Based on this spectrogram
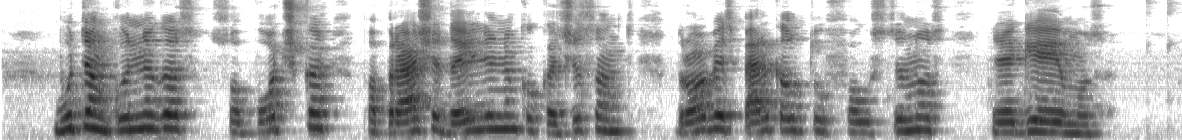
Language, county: Lithuanian, Tauragė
